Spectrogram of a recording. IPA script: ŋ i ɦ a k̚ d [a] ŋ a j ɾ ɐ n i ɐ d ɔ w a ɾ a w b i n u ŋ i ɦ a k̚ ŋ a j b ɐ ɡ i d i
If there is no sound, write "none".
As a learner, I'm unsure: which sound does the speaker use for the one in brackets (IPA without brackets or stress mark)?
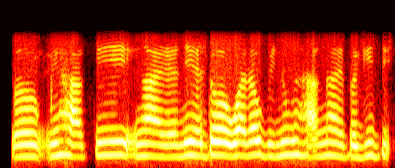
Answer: i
